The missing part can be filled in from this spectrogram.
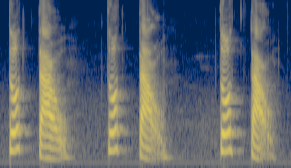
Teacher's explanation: a letra T antes das vogais A e O tem uma pronúncia forte e a letra A tem uma pronúncia bem aberta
